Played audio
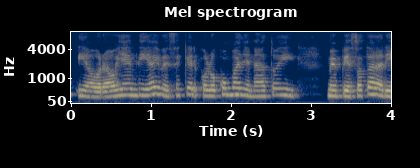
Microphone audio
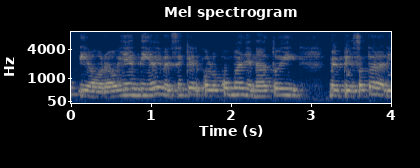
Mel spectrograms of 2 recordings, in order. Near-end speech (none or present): none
